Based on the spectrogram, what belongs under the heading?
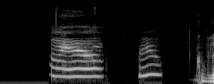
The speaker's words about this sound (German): Was ist das hier? Nein, das Katzengeräusch, oh, du Depp. Eine Endlosschleife, das ist noch ganz schlimm.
